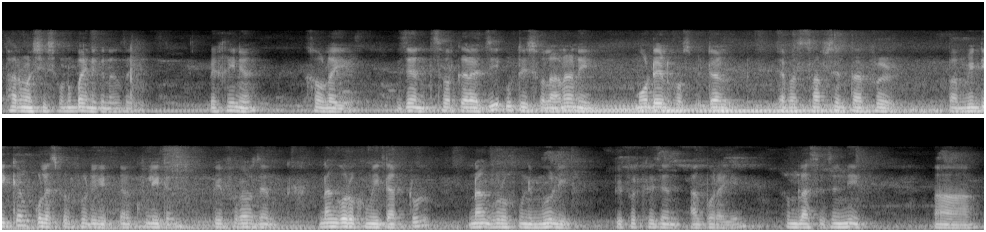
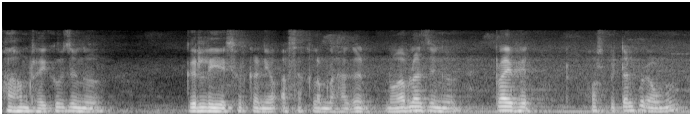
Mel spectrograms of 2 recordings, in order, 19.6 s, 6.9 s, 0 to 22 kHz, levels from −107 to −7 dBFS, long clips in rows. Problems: constant background noise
